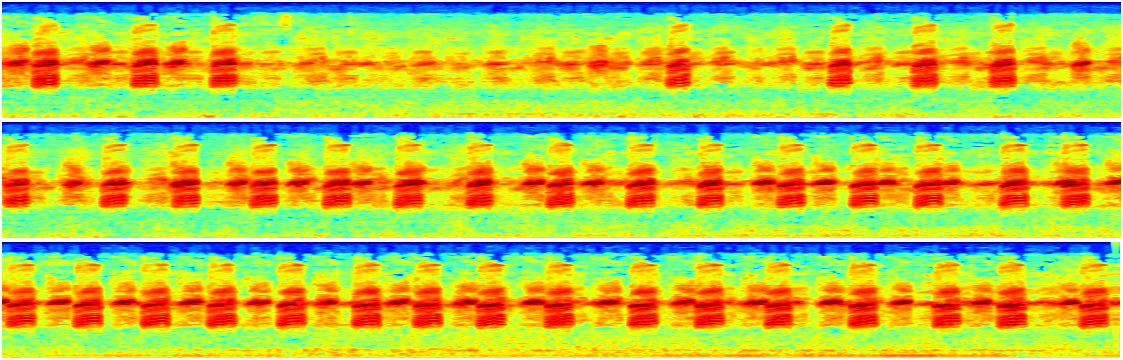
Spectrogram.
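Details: Paddy-field frog calling with a greatly swollen throat, part of the dusk chorus once fields are flooded; long unbroken series of harsh rasping croaks, nearly three per second, very even.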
